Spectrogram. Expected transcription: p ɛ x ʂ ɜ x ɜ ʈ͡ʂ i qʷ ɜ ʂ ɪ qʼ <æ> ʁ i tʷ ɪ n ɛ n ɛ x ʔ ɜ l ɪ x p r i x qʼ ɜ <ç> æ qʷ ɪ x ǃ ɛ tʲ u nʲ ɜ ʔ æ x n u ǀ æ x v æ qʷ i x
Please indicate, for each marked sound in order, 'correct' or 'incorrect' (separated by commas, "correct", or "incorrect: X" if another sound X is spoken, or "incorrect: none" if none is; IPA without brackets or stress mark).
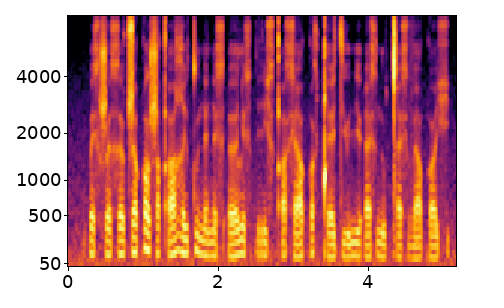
incorrect: ɜ, incorrect: x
